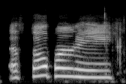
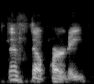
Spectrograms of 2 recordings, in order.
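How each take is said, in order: First: Cutesy repeated compliment; higher, louder sing-song. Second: Said in the usual way. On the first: Pretend. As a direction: stress on still, raised pitch. Repeats phrase in two ways.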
